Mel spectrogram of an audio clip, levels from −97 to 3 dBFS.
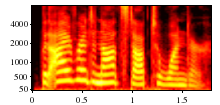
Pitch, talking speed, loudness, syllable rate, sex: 270 Hz, 235 wpm, -17 LUFS, 5.5 syllables/s, female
